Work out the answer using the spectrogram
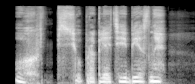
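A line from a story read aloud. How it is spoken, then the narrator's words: Stunned whisper. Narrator (Russian): прошептал пораженно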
